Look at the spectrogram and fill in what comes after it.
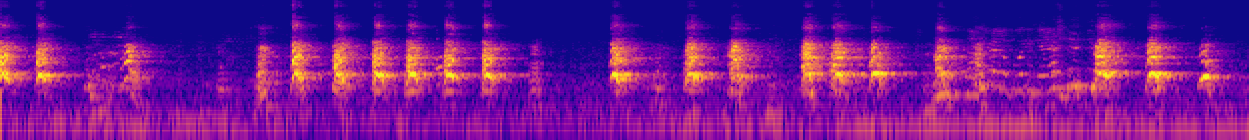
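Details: German Shepherd dog giving repeated loud, sharp barks in rapid runs, separated by short pauses, with a person's voice faintly heard.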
